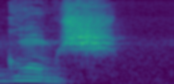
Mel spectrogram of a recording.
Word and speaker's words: Gomes: By the way, I looked it up. I did a little research. André Gomes. Gomes. Apparently, that's the Portuguese pronunciation. Now, if you're Brazilian Portuguese, it's just Gomes. Gomes. But Gomes. No one's doing it right.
